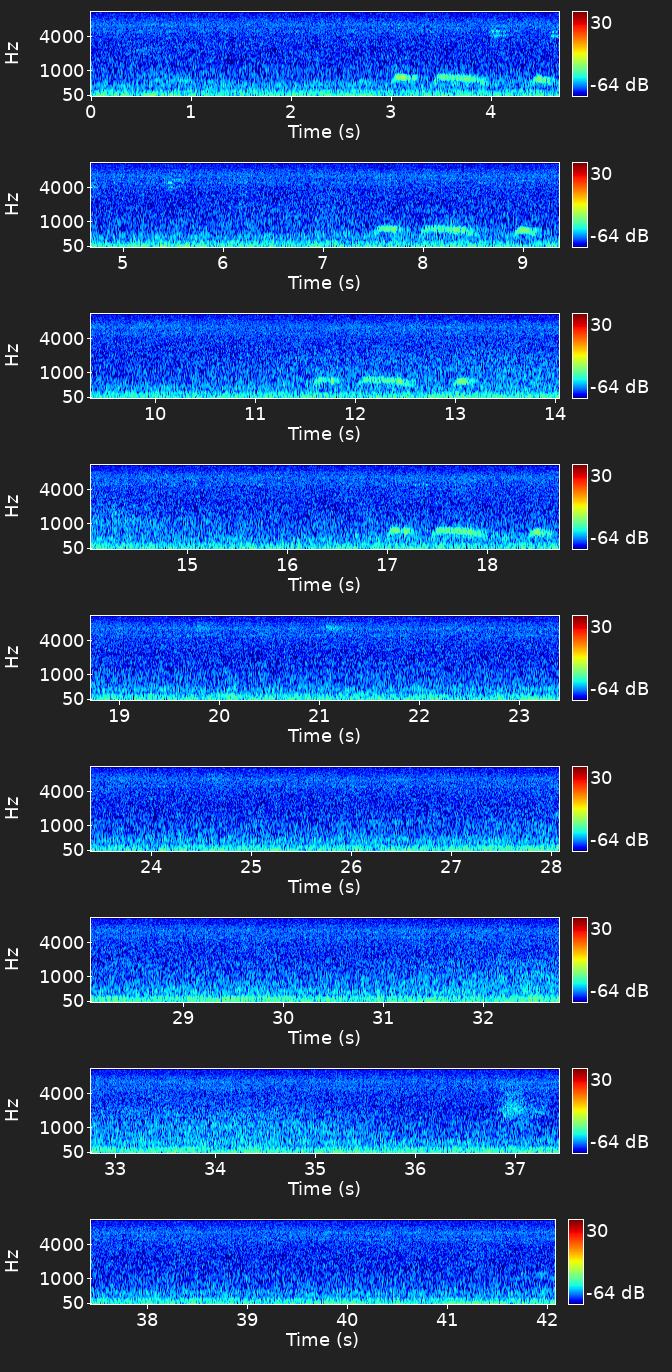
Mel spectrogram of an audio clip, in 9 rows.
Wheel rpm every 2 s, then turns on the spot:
0, 0, 0, 0, 0, 0, 0, 0, 0, 0, 0, 0, 0, 0, 0, 0, 0, 0, 0, 0, 0.
none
